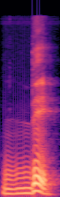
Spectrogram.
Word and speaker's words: des: Par exemple, si je prends le mot DES. De manière isolée, je ne prononce pas la lettre S à la fin.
